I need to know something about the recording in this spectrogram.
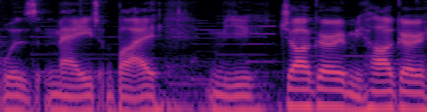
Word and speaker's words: Mijago: new tool that was made by me jago mihago how we pronounce it uh and it's pretty much similar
